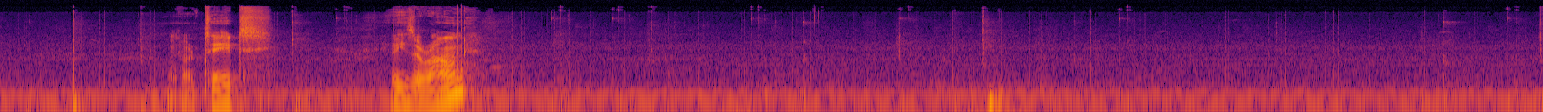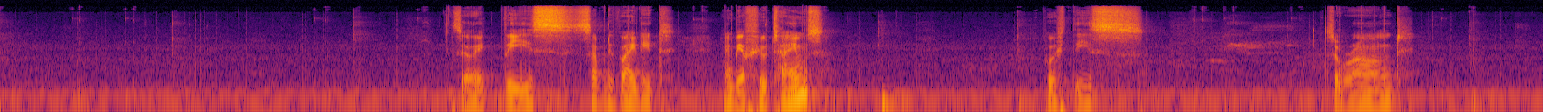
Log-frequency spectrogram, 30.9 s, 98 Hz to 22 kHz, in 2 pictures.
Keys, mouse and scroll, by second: 0.6 scroll, 1.4 r, 2.6 r, 4.6 r, 6.2 click, 6.6 r, 7.8 click, 7.8 scroll down 1, 9.1 click, 9.9 KP_1, 11.3 click, 14.2 scroll down 1, 15.2 click, 15.4 g, 17.3 g, 19.7 click, 20.6 shift+click, 22.8 right click, 23.6 click, 24.2 KP_7, 25.6 g, 26.8 g, 27.4 right click, 27.8 click, 27.9 g, 28.4 click, 28.7 r.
